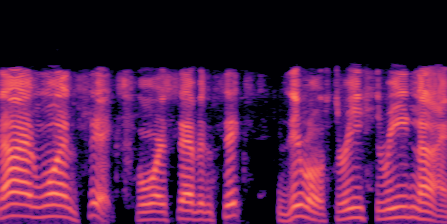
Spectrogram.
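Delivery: deliberately slowed delivery. Asked to slow down, the speaker repeats a phone number: slowed-down speech. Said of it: "Let me slow it up".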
